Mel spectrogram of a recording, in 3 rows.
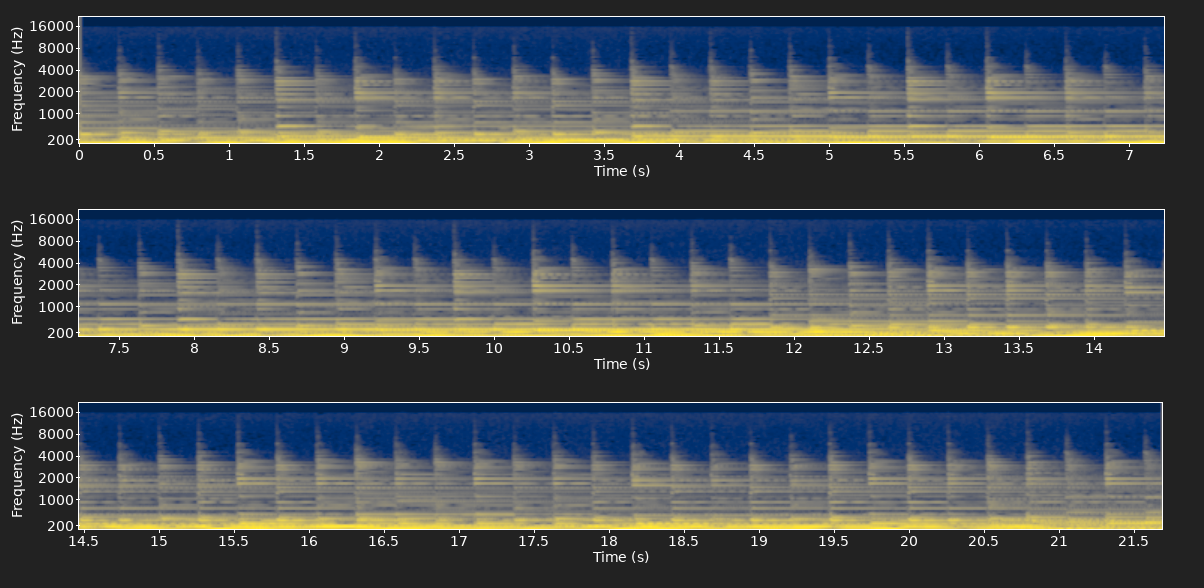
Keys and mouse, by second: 1.3 click, 3.1-4.1 drag, 4.8-6.4 drag, 8.2-9.5 drag, 13.7 click, 14.5 click, 14.8 click, 15.5 click, 18.3-19.0 drag, 20.5 click.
